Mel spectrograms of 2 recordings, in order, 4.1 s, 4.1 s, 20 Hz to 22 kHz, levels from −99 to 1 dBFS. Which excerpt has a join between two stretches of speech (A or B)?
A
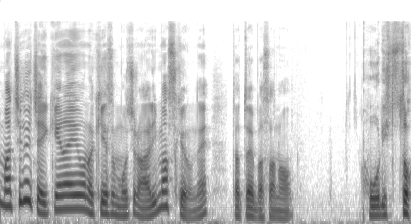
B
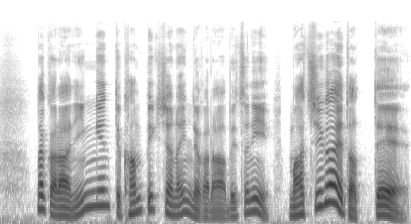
B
